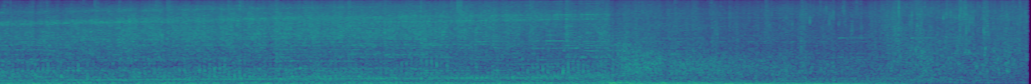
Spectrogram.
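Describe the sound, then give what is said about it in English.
A loud, steady helicopter roar with a whining engine tone, then a deep rumbling blast as the helicopter explodes about two-thirds through, the noise thickening and slowly fading out. No one speaks. “Helicopter explosion.”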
